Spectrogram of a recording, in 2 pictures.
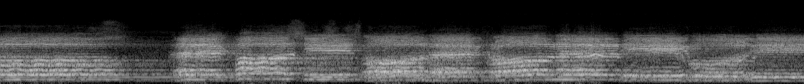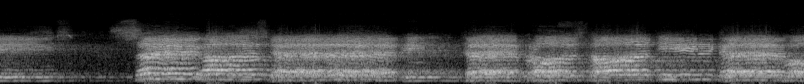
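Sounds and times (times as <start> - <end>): voices chanting: 0.0 - 16.0.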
